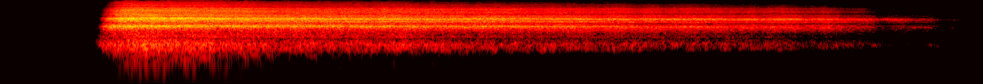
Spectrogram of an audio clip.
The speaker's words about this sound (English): as you count to four and then we'll blow it out slowly through your mouth. Breathe in, two, three, four, and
